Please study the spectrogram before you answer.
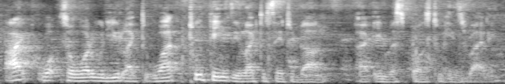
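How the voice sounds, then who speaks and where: A man's voice: on the low side, fairly quick, vocal fry. A middle-aged man asking questions casually, rephrasing as he goes and prompting for answers. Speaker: interviewer, father of the guest. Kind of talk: casual interview. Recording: roomy echo with music behind.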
